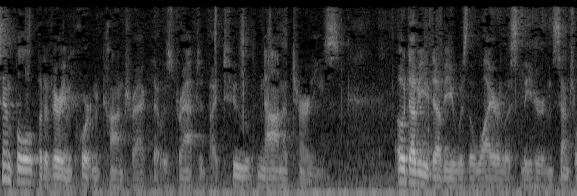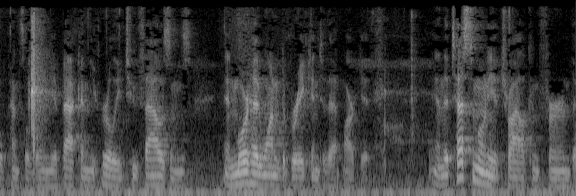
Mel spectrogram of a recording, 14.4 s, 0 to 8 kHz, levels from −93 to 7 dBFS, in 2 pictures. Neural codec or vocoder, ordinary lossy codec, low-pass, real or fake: none; MP3, 32 kbps; 7.2 kHz; real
